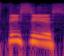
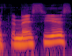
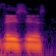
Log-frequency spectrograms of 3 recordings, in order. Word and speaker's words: Theseus: It's like a ship of Theseus, but... Or Themesius? I always fuck it up. No, I said it right the first time. Ship of Theseus.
